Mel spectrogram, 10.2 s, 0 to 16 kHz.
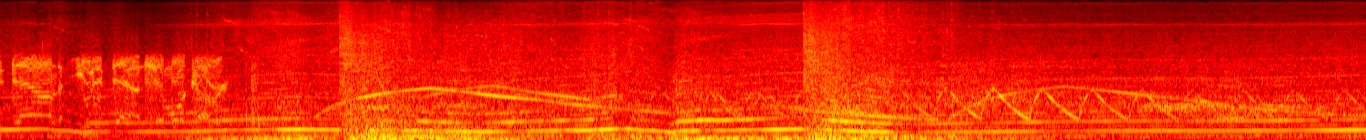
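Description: Police K9 car sirens wail continuously in the racing game Need for Speed: Most Wanted, several overlapping sweeping tones rising and falling over a loud roaring engine, with sharp swells of noise as cars rush past.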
